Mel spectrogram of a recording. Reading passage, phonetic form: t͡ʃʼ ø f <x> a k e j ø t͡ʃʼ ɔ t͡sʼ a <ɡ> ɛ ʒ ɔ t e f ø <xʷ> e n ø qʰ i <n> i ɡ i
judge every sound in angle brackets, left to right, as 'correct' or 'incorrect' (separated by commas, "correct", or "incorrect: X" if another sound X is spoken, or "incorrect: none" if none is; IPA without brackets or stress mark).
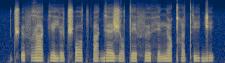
incorrect: ɣ, correct, incorrect: h, incorrect: tʼ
